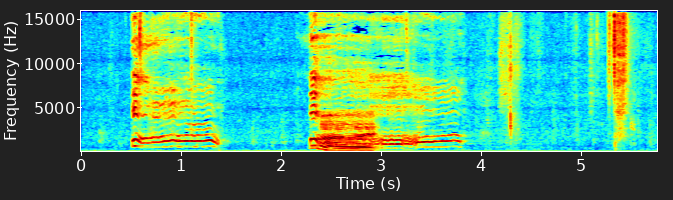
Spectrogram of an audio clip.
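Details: Chihuahua named Sophia in a kitchen at 2am, whining while staring at something: two drawn-out, tonal, nasal whines, the second louder and longer with a dipping start, over a steady low indoor hum.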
